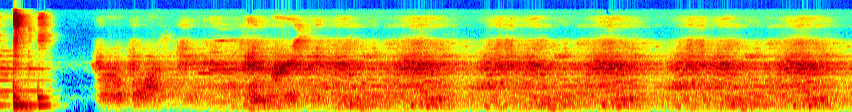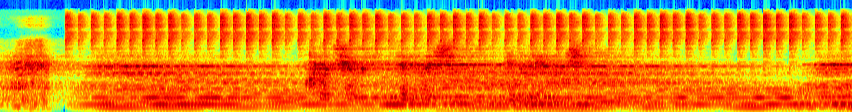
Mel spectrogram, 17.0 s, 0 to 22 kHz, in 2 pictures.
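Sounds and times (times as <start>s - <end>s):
electronic music through speaker: 0.0s - 0.5s, 2.0s - 17.0s.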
